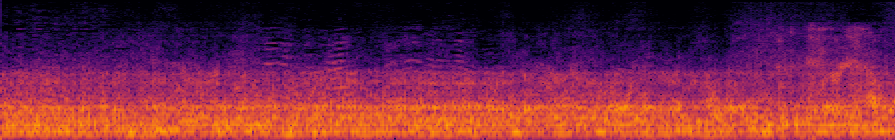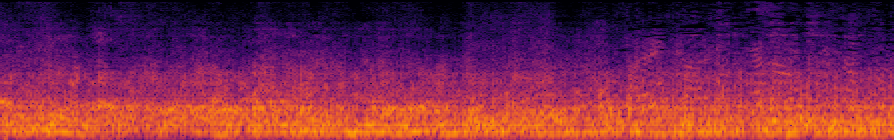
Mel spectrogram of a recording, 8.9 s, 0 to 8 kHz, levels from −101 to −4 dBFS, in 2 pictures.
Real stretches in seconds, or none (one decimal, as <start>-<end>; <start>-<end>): 0.0-0.6; 1.3-2.5; 7.5-8.9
